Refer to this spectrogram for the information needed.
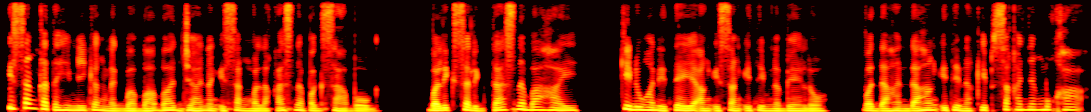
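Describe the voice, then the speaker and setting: A woman narrating a dramatic audio story in a measured storytelling manner. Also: low voice, darkish tone, dry recording, studio quality.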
